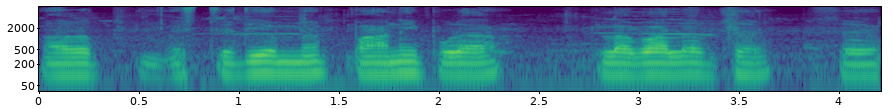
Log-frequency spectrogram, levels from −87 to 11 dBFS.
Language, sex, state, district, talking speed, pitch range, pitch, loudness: Hindi, male, Jharkhand, Jamtara, 100 wpm, 105-115 Hz, 110 Hz, -23 LUFS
